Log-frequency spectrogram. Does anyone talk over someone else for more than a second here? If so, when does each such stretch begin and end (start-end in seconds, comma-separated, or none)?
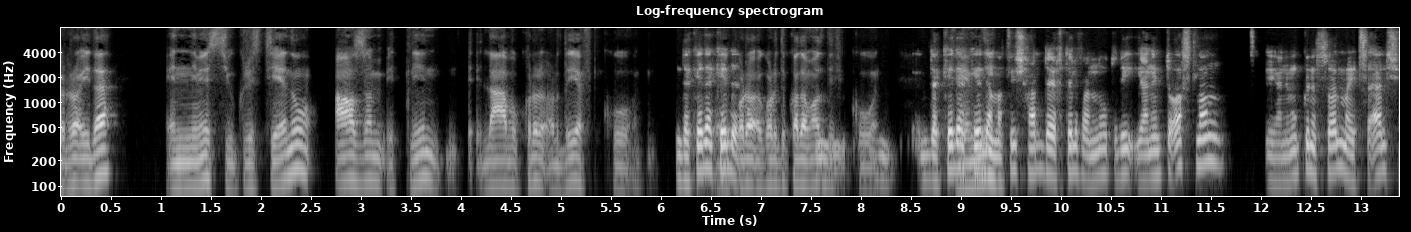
none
